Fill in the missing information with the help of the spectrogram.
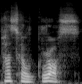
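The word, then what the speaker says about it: Pascal Groß: wrong side of the keeper Pascale grub craft Pascale gross sorry it's how it's pronounced lovely finishing that one goes into the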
